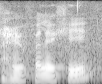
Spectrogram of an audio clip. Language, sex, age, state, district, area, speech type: Assamese, male, 18-30, Assam, Sonitpur, urban, spontaneous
